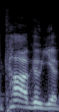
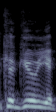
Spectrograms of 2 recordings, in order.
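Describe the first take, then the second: First: "Kaguya" with an open first vowel, KAH-goo-yah; "Kaguya" opening on a full "kah"; alternative pronunciation. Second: "Kaguya" with a reduced first vowel, kuh-GOO-yuh; "Kaguya" the English dub way, opening on "kuh"; dub pronunciation. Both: Shown as a demonstration. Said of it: "they say Kaguya in the English dub".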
